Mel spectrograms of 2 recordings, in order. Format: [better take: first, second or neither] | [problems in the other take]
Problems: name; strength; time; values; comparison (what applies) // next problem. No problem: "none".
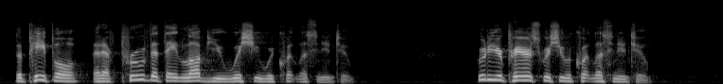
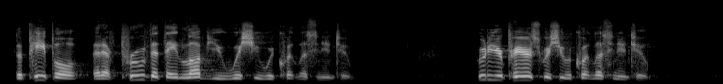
first | thin; very; fading below 350 Hz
